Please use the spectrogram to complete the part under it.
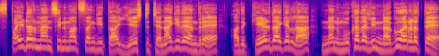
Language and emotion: Kannada, happy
